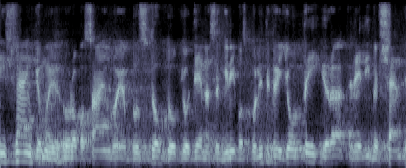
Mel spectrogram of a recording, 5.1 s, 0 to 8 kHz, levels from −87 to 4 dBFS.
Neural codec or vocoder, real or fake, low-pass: vocoder, 24 kHz, 100 mel bands, Vocos; fake; 7.2 kHz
